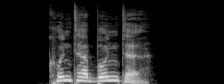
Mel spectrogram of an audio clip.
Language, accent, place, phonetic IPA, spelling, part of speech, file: German, Germany, Berlin, [ˈkʊntɐˌbʊntə], kunterbunte, adjective, De-kunterbunte.ogg
- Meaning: inflection of kunterbunt: 1. strong/mixed nominative/accusative feminine singular 2. strong nominative/accusative plural 3. weak nominative all-gender singular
